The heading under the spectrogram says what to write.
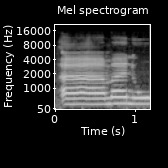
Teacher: نا آمنو کھڑا زبر 1 سیکنڈ کے لیے کھینچیں گے، واو مدہ ہے 3 سیکنڈ کے لیے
